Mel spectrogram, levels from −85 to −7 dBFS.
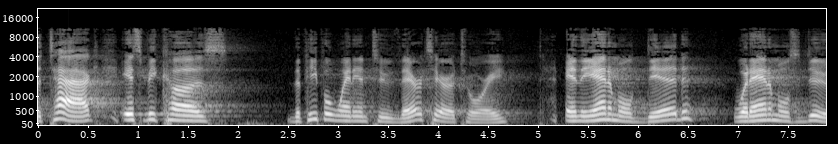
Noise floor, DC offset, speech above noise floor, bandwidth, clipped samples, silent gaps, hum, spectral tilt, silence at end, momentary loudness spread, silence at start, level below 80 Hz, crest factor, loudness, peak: -51 dBFS; under 0.1%; 33 dB; 11.5 kHz; under 0.1%; none; none; -5 dB/octave; 0 s; 15 LU; 0 s; -52 dBFS; 18 dB; -18 LUFS; 0 dBFS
